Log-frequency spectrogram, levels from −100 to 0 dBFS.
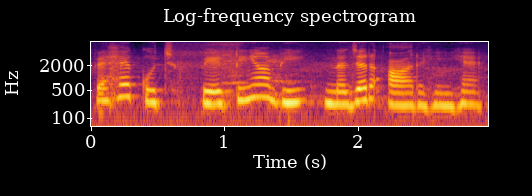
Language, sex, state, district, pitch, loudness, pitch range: Hindi, female, Uttar Pradesh, Saharanpur, 245 Hz, -15 LUFS, 225-275 Hz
